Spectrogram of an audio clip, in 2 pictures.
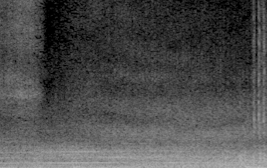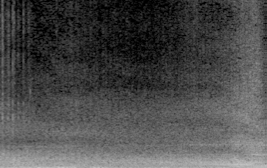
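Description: Road traffic beside a bridge footpath: a lorry drives past about halfway through, its engine noise building over a steady low rumble, with a brief rattle as it goes by.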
